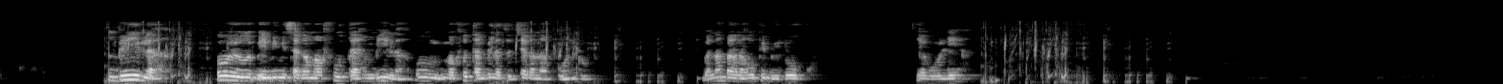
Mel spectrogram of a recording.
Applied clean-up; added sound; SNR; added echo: classical method WPE with log-MMSE.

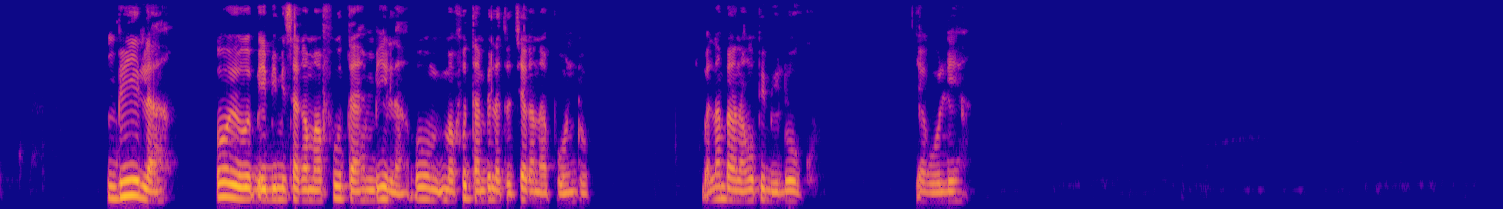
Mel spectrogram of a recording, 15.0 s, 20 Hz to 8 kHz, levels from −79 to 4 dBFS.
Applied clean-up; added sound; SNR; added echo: none; none; none; none.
